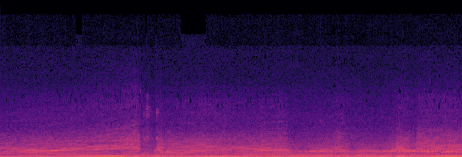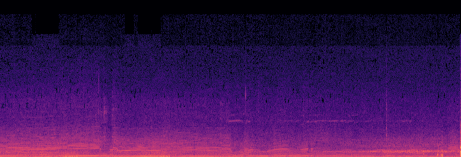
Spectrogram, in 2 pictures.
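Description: A race car engine on the Brands Hatch circuit in a racing video game, held at a loud, steady drone with repeated rising revs and shifts throughout, close and continuous with no talk over it.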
